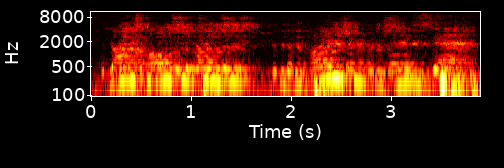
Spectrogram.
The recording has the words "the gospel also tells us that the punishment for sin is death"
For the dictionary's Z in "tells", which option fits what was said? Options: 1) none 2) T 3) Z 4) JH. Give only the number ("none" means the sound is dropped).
3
